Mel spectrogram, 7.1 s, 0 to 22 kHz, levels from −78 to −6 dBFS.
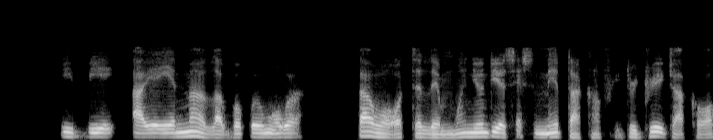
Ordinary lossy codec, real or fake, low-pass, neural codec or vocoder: Opus, 24 kbps; fake; 5.4 kHz; codec, 16 kHz, 0.5 kbps, X-Codec, HuBERT features, trained on LibriSpeech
